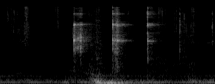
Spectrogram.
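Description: A metal spoon clinking against a small glass bowl while mixing thick soybean paste: several light, separate clinks, with a dull low thump about a second in.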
